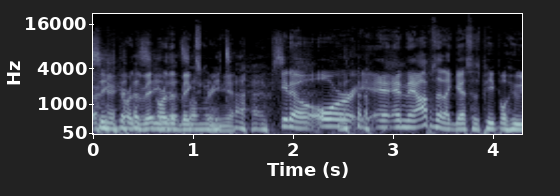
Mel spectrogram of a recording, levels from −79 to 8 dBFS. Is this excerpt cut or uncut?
uncut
